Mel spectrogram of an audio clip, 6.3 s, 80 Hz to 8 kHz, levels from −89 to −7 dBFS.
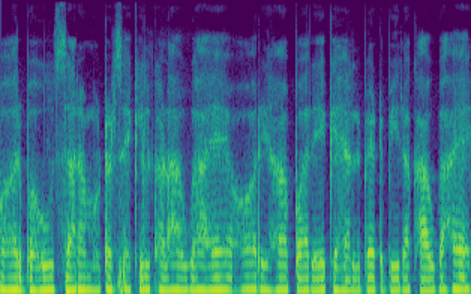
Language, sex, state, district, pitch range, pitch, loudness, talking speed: Hindi, male, Jharkhand, Deoghar, 120-125 Hz, 125 Hz, -19 LUFS, 150 wpm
